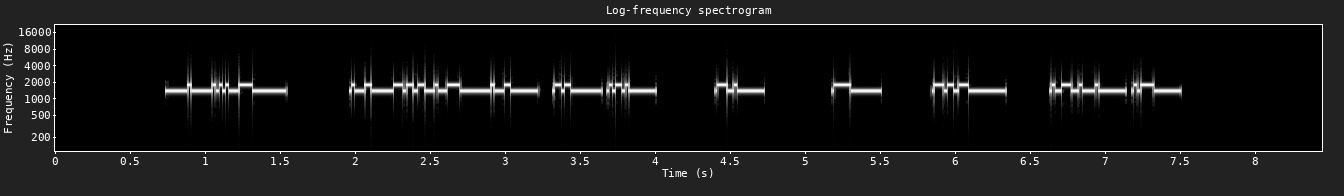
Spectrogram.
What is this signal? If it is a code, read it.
TTY/TDD text telephone tones (45.45 baud Baudot), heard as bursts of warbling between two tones, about 400 Hz shift, 1600 Hz centre. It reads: YOU COULDNT MAKE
